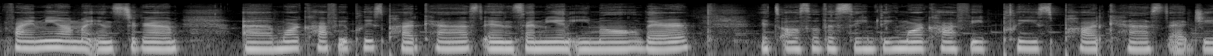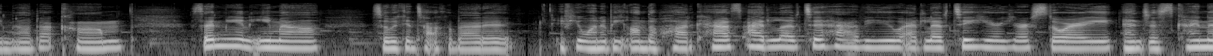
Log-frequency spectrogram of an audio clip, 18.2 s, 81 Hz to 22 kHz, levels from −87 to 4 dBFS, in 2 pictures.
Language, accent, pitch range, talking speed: English, American, 165-195 Hz, 195 wpm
